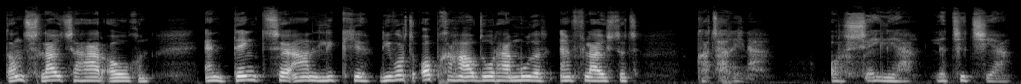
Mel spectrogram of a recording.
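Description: A woman reading a children's book aloud, in a slow, lively storytelling voice. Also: on the low side. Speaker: storybook reader.

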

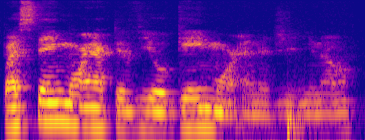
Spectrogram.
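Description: A young man co-hosting a podcast, rambling in casual chat and filling every pause with "like". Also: mid-range voice, darkish tone. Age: young adult. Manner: rambling, says like a lot. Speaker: podcast co-host. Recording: echoey room.

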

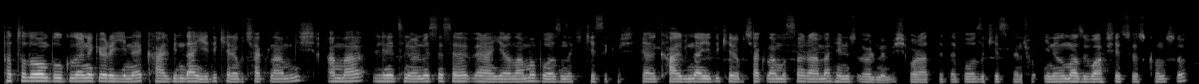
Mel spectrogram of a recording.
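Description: A man tells a true crime story in a conversational podcast style at a medium pitch. He halts to find words and often restates what he just said. The sound is close and very dry, with no room echo. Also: flat delivery, quick pace, few pauses, darkish tone. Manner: rephrases and repeats his own sentences.

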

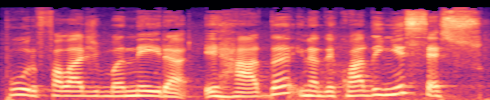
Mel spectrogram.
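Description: A woman's voice: on the low side, normal speed. A woman, a voice therapist and podcast guest, explaining with vivid examples in casual chat.

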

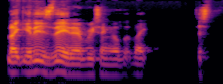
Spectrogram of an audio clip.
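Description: A man's voice: on the low side, fairly even intonation, quick pace. A man, co-hosting a casual chat and musing about life in a rambling, sweary way. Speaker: podcast co-host.

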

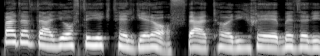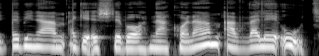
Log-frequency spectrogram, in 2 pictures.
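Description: A woman's voice: fairly low pitch, a little mellow, lightly acted. A woman voicing a reserved young man in an audiobook, giving short, guarded answers under questioning. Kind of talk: audiobook character reading.

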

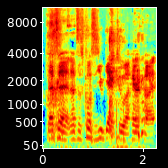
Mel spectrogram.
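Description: A man's voice: mid-range voice, a little fast, crowd noise. A young man bantering and teasing his friends on a casual podcast. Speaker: podcast co-host. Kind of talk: casual group chat.

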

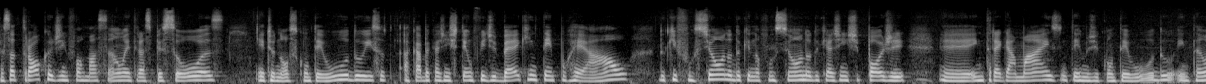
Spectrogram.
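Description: Female podcast guest, late thirties, Brazilian accent, lowish pitch, gravelly fry, conversational answers. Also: mellow. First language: Portuguese. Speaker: podcast guest, social media coordinator.

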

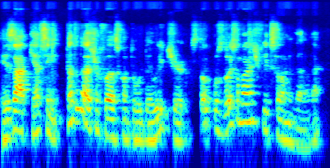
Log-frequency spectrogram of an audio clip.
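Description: A man co-hosting a podcast in casual chat, slangy and animated, often repeating himself. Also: mid-range voice, fast, reverberant, a little hiss or hum. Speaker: podcast co-host.

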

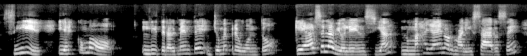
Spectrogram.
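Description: A woman's voice: sits high, expressive, slow pace. A woman hosting a podcast, thinking aloud as she talks through her ideas. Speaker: podcast host. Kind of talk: casual podcast conversation.

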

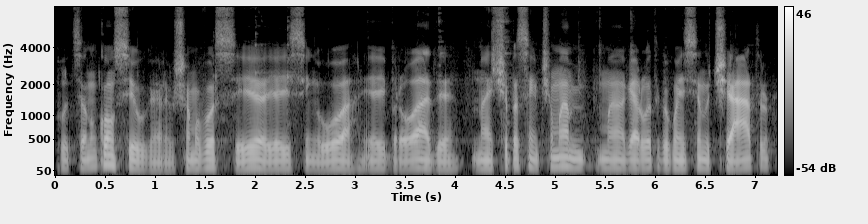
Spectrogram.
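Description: A young man, a comedian, talking in casual podcast banter, animated and swearing and rambling through his points. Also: deep voice, a little fast, few pauses.

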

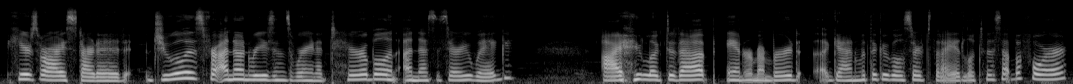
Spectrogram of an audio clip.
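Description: A woman's voice: mid-range voice, fairly even intonation, moderate pace, gravelly, a little mellow, no echo. A woman co-hosting a podcast, chatting casually with many fillers and restarts. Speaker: podcast co-host. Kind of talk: casual chat.

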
